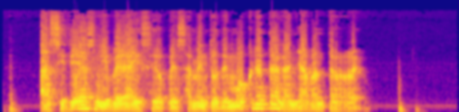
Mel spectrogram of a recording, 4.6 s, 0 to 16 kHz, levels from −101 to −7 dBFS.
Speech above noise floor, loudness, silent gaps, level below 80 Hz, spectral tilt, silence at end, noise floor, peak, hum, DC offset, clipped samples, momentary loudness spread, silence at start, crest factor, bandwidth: 34 dB; -10 LUFS; none; -32 dBFS; -5.5 dB/octave; 0.55 s; -43 dBFS; 0 dBFS; none; under 0.1%; under 0.1%; 21 LU; 0.1 s; 10 dB; 11.5 kHz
